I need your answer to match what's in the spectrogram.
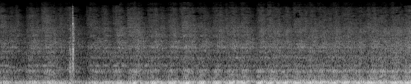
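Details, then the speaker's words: Chevy 350 V8 with solid lifters idling in gear after a valve adjustment and slight carburettor adjustment: deep, even rumble with a steady low beat and no miss; sounds happier in gear, though valve noise remains and more tuning is needed. "definitely more responsive err on the tax [Music] sounds more happy in gear"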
